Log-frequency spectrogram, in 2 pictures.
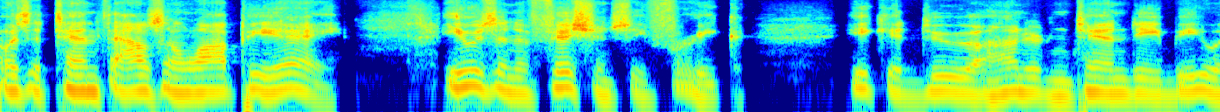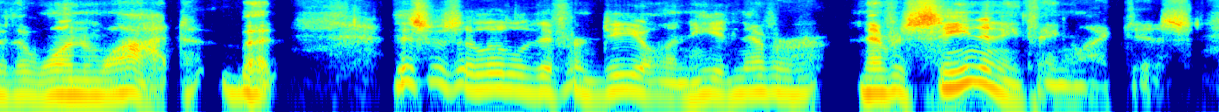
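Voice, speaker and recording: A man speaks at a moderate pace in a fairly high, somewhat breathy voice. The intonation is lively and the sound dry and close with no echo. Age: 80s+. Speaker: audio engineer and ham radio speaker. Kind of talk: conference talk. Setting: virtual hamfest presentation. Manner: conversational, with frequent fillers.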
